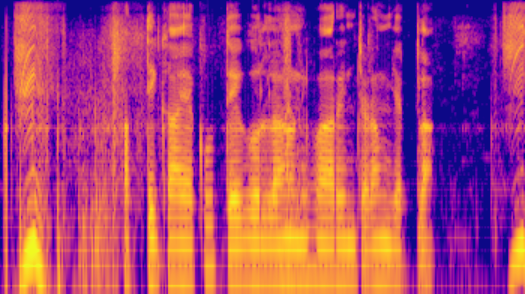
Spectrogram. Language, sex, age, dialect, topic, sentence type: Telugu, male, 18-24, Telangana, agriculture, question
